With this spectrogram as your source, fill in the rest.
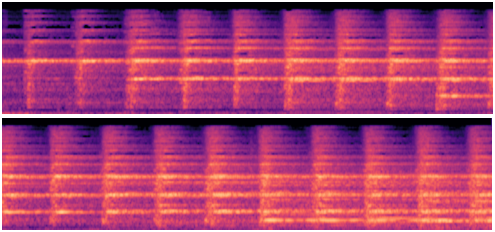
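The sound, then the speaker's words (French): Music from the shower scene of Alfred Hitchcock's film Psycho: loud, piercing string stabs repeating in a rapid, relentless rhythm, shrill high notes screeching over one another with no voices. “la musique de la scène de la douche de Psychose”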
